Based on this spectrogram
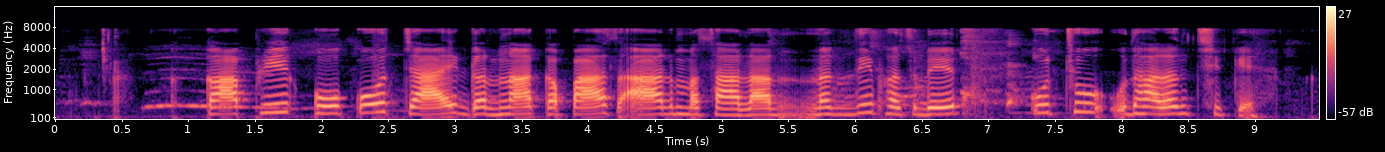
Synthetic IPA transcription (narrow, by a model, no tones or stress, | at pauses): ka̰pʰikokot͡ʃa̰jɡəɾna̰kəpa̰sa̰ɾməsalanəɡd̪ipʰəsbeɾkit͡ʃʰuṵd̪ʱaɾənt͡ʃʰikḛ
